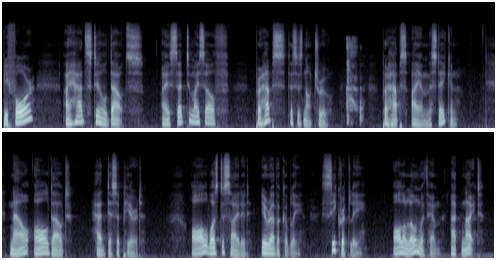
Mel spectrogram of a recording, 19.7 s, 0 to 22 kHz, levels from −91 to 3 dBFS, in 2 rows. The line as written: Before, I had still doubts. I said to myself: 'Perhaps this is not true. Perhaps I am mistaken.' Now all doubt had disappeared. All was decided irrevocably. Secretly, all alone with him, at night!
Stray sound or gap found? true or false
true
